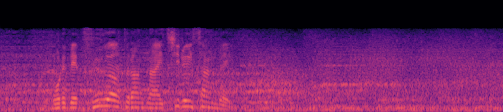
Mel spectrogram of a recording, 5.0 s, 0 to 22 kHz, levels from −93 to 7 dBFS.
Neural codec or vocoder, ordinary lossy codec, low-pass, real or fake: codec, 16 kHz, 8 kbps, FunCodec, trained on Chinese and English, 25 frames a second; none; none; fake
